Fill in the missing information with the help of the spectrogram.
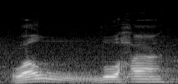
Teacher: mirip dengan rakhawah ya wuha suara tidak terputus tapi ada panjangan suara sedikit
